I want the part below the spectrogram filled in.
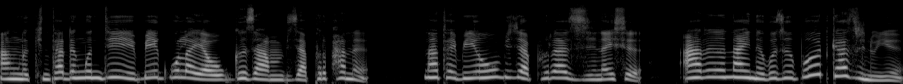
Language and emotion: Bodo, disgusted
